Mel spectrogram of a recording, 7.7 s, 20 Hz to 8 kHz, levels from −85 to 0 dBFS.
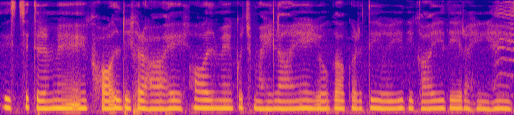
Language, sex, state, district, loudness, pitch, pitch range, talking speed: Hindi, female, Maharashtra, Solapur, -18 LUFS, 200 Hz, 195-210 Hz, 145 wpm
